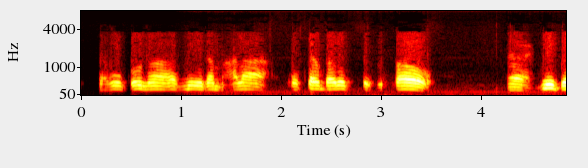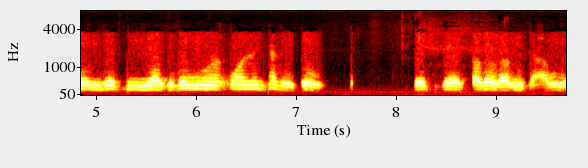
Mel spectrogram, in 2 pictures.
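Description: Moving at a moderate pace, a man speaks with monotone, flat intonation. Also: long, frequent pauses. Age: 60s. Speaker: caller, father seeking advice. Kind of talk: call-in advice conversation. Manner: halting, repetitive.

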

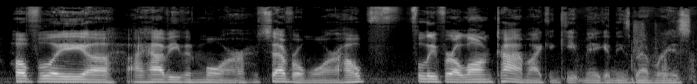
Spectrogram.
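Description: A man with an American accent, fairly low in pitch, at a moderate pace with hardly any pauses, ordinary pitch variation and big swings in loudness, over noticeable background noise. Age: 40s. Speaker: sports podcast host. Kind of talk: casual monologue.

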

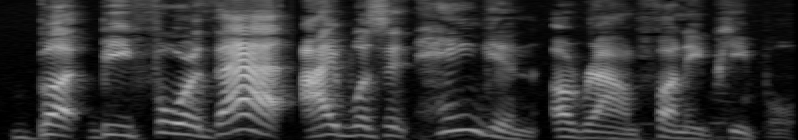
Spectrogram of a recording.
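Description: In a very clean recording with a silent background, a man with an American accent and vocal fry speaks in a bright, sharp tone with very wide pitch swings. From US, North Las Vegas. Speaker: podcast host, personal development coach. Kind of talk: podcast interview. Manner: animated.

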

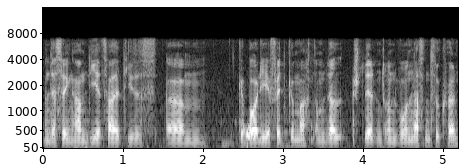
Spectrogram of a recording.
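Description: His speech races by, pitched fairly low for a man. The delivery stays flat and monotone throughout. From northern Germany, Wildeshausen. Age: 20s. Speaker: university student. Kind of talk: casual chat.

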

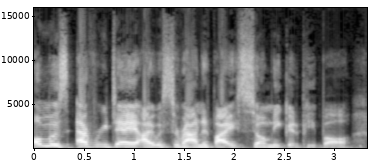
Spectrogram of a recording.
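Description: In a Canadian accent, a woman with a plain, everyday voice talks at a fairly quick pace, medium pitch and ordinary pitch variation. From Toronto, Canada. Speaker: university recruitment staff, former student leader. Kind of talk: casual interview.

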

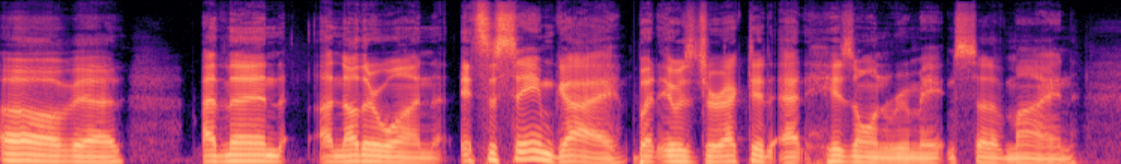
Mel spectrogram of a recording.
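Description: An unremarkable speaking voice belongs to this man with an American accent. He talks at a fairly slow pace, with ordinary pitch variation and very even loudness. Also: medium pitch for a man. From Minnesota. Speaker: podcast guest. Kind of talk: casual chat.

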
